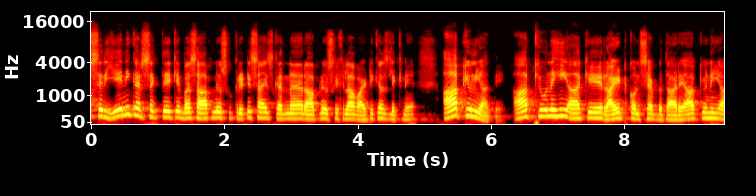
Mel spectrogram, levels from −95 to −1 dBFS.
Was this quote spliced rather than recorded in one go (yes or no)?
no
